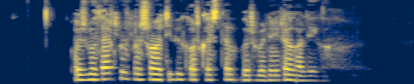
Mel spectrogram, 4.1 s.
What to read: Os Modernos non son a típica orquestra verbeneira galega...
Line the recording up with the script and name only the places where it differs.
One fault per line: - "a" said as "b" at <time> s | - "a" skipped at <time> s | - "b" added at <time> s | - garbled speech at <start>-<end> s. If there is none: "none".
none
